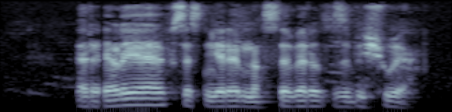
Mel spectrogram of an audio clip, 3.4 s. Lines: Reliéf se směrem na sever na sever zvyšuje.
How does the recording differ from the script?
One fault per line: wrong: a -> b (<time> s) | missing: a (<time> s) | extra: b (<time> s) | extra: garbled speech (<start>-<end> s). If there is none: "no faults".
missing: na sever (2.4 s)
